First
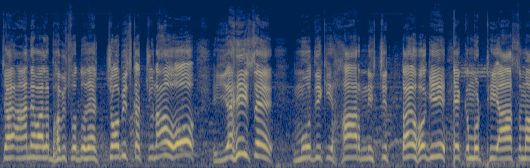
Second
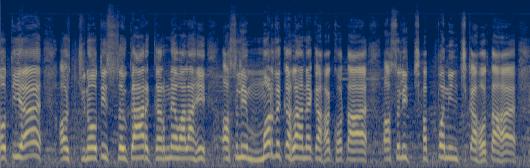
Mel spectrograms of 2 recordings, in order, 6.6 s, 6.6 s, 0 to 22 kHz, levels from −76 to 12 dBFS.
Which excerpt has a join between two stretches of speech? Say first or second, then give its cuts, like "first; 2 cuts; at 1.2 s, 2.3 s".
first; 1 cut; at 5.6 s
